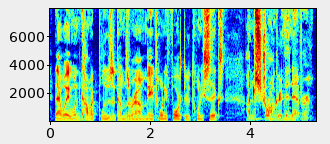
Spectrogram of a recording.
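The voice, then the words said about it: Slightly raspy voice. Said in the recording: “my voice is a little bit raspy. I gotta like clear my throat a little bit more.”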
